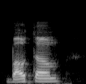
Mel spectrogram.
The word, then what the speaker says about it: Botham: And both them, I'm not sure the pronunciation, but I'm gonna say Botham. Botham Jean was the. – That is the correct pronunciation.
